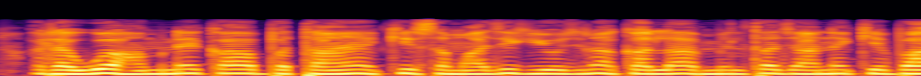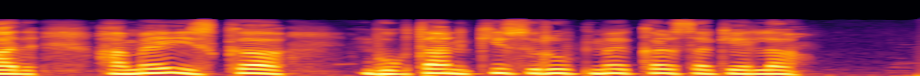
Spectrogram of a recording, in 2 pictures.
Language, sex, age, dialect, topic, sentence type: Magahi, male, 41-45, Southern, banking, question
